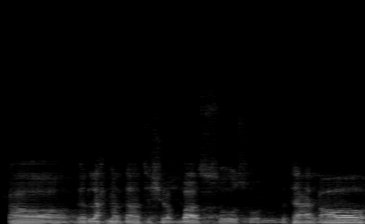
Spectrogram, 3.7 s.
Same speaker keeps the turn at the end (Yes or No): No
